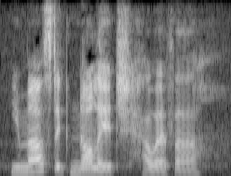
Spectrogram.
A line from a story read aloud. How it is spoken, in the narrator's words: said the king with a little groan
